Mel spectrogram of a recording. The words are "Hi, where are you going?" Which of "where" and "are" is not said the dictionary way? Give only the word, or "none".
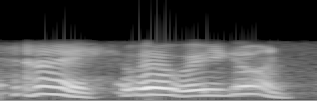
where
